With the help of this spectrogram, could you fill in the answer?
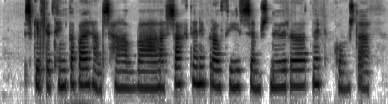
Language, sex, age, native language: Icelandic, female, 30-39, Icelandic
